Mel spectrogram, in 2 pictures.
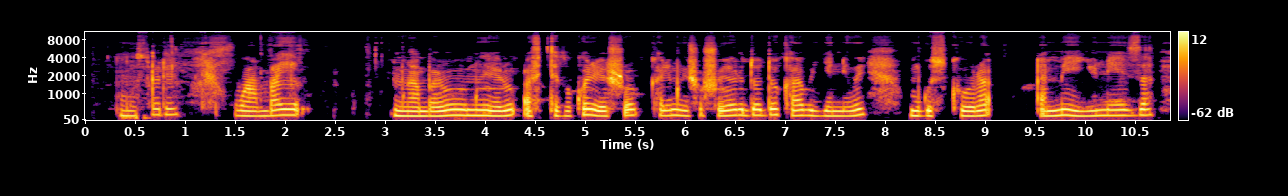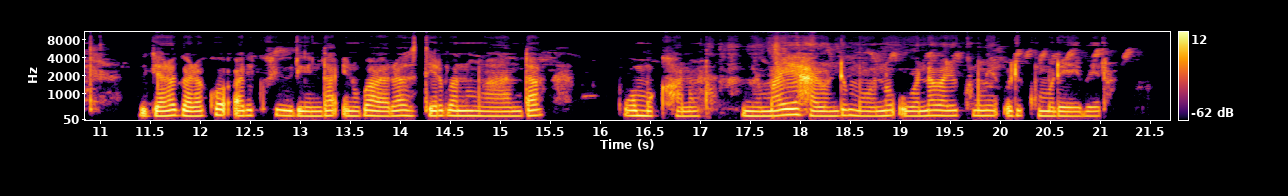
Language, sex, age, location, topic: Kinyarwanda, female, 25-35, Kigali, health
